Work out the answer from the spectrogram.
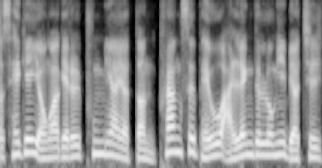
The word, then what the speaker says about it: Alain Delon: 경유하여 우리나라에 수입되었다 그래서 우리들은 알랭들롱 일본식 발음인 아랑드롱 불렀다 그 시대 알랭 들롱이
